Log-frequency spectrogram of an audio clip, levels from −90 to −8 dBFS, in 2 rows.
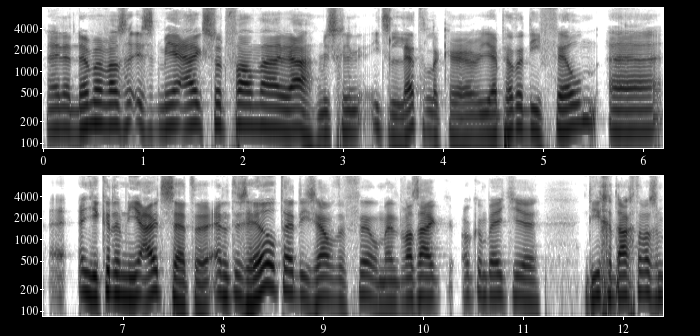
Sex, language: male, Dutch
